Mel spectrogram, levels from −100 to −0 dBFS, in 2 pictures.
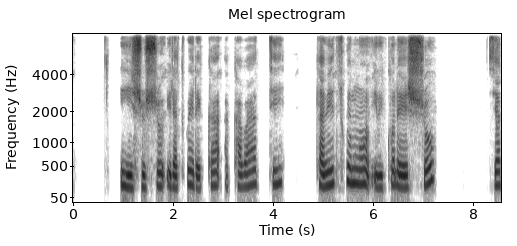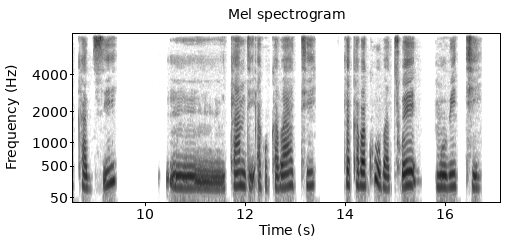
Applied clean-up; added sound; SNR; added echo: none; none; none; none.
